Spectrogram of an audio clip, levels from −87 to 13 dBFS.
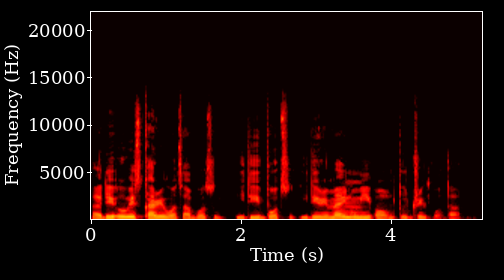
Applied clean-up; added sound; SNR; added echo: neural mask model DeepFilterNet 3.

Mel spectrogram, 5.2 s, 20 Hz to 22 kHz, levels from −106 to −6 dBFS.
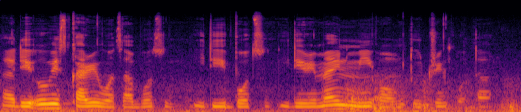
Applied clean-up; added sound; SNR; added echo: none; Thunder; 10 dB; none.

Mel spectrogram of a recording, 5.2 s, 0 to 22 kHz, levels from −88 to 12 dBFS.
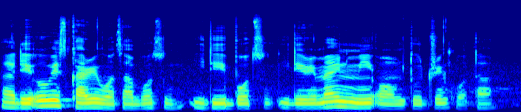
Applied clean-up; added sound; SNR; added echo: none; none; none; none.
